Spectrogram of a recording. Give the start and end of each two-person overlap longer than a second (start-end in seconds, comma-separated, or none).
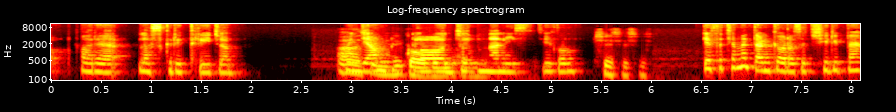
2.9-4.4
